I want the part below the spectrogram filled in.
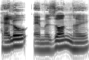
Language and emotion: Goan Konkani, neutral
